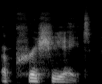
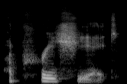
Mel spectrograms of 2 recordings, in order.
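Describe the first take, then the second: First: The middle has no 'ee' sound. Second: The middle has an 'ee' sound. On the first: This is how the speaker personally says it. "I definitely don't make a E sound. I say it more of an I or an S sound" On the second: This is how many other people say it. "many people say appreciate"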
